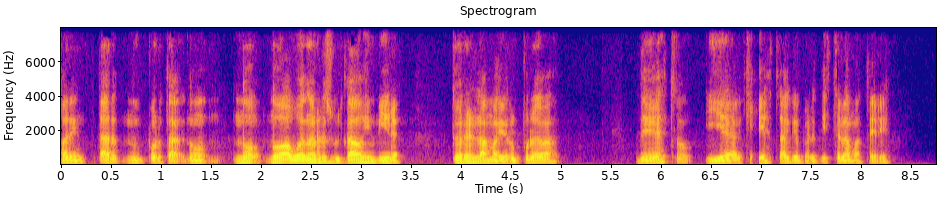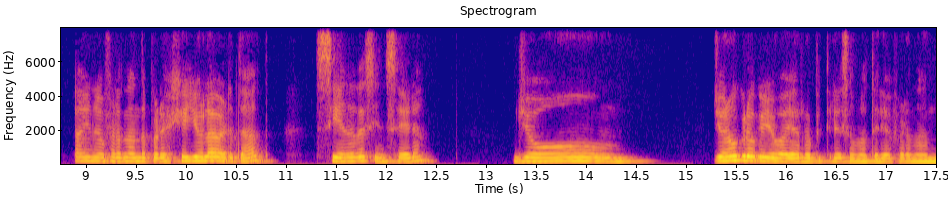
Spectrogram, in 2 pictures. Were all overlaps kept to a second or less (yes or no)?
yes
